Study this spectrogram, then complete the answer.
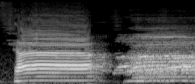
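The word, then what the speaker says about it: ث: বা তাছা সা স্টপ আমি আবার বলছি খেয়াল করেন ছা জিবে আরো বের করেন আবার বলেন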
